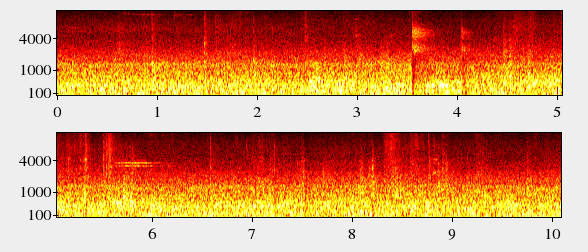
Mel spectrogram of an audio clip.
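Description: Steady mechanical drone of workshop background noise with a low hum, unchanged throughout, and a single short metallic clink about three and a half seconds in.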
